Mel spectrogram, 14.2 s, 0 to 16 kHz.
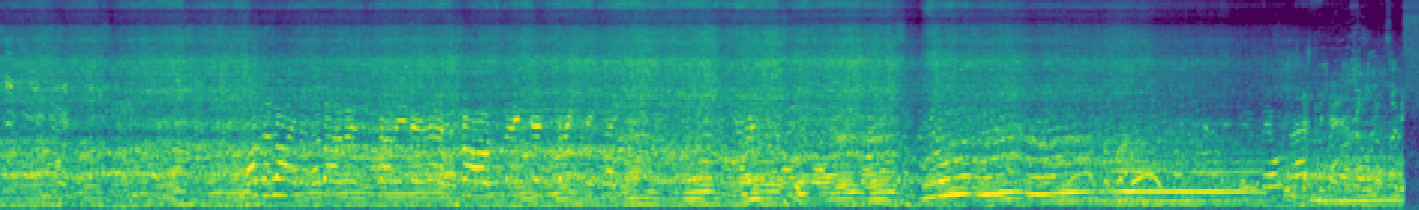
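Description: Mk1 Jaguar racing saloon doing a rolling burnout, its straight-six engine revving hard with the rear wheels spinning. The pitch rises and falls, climbs and holds high for a few seconds near the end, then drops.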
